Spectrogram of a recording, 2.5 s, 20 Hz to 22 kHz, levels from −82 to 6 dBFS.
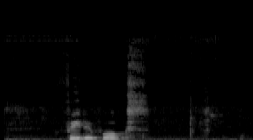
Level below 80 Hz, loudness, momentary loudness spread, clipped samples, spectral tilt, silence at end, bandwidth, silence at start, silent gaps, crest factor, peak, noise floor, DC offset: -76 dBFS; -37 LUFS; 21 LU; under 0.1%; -4.5 dB/octave; 0.45 s; 16.5 kHz; 0.65 s; none; 18 dB; -22 dBFS; -65 dBFS; under 0.1%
